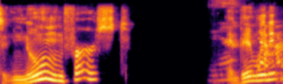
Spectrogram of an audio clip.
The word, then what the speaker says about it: nun: me tell you why it's because n-u-n and you pronounce that noon can you say that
